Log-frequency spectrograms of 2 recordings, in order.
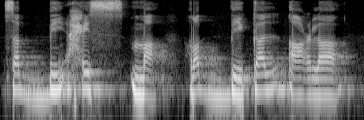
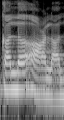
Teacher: بعض اوقات لوگ پڑھتے ہیں کل اعلی، لام میں کلکلا کرتے ہیں، لام میں کلکلا نہیں کرنا۔ لام پہ جب زبان لام کے مخرج میں لگے تو وہیں پہ رک جائے، آگے حمزہ کو ادا کرنا ہے۔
